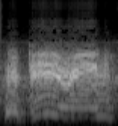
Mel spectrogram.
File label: voice message repairing, english; War Thunder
